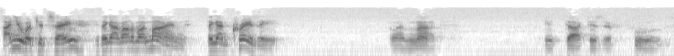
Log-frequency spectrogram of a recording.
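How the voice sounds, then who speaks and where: Husky, haunted, obsessed man. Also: medium pitch, lively intonation. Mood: grim obsession. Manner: intense, halting, repeats words feverishly. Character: haunted, obsessed, sleepless man losing his mind. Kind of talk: 1940s radio horror acting. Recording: muffled old radio recording.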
